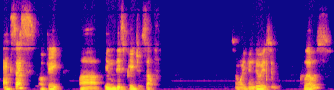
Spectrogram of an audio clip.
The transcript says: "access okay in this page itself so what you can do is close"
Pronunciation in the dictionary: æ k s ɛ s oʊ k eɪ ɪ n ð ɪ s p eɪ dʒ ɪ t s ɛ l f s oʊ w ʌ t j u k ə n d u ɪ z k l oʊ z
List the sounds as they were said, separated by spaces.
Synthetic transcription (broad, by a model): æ k s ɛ s oʊ k eɪ ɪ n ð ɪ s p eɪ dʒ ɪ t s ɛ l f s oʊ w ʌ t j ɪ k ə n d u ɪ z k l oʊ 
